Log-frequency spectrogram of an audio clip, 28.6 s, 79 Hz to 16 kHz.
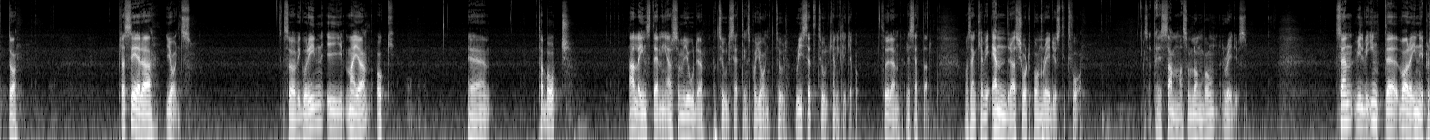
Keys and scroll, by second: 20.8 2, 22.0 Return.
